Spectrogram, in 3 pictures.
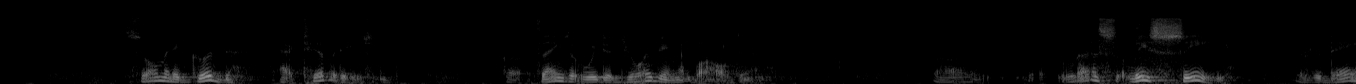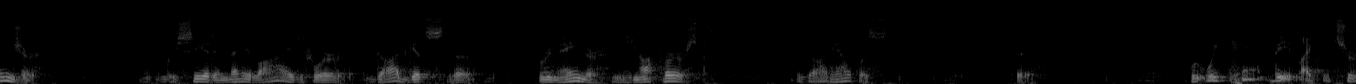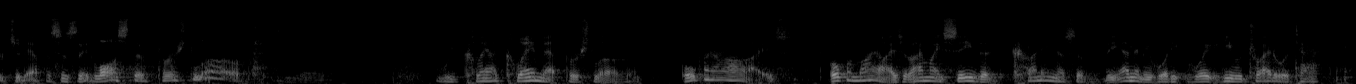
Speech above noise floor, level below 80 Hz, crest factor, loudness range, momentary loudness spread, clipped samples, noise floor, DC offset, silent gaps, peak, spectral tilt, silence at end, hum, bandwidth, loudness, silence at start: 33 dB; -68 dBFS; 22 dB; 10 LU; 18 LU; under 0.1%; -76 dBFS; under 0.1%; none; -24 dBFS; -6 dB/octave; 0.05 s; none; 9 kHz; -44 LUFS; 1.25 s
